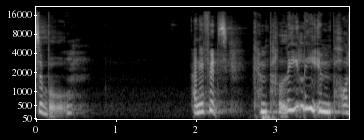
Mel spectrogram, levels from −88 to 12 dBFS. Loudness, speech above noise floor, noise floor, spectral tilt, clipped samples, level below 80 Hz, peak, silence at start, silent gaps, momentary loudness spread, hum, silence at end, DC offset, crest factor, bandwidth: -21 LUFS; 48 dB; -68 dBFS; -3.5 dB/octave; under 0.1%; -50 dBFS; -8 dBFS; 0 s; none; 17 LU; none; 0 s; under 0.1%; 16 dB; 18 kHz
